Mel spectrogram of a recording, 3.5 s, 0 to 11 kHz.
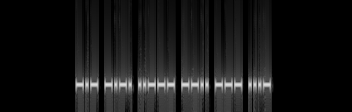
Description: Morse code, heard as a keyed tone, about 52 wpm, 700 Hz. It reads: KC2ZOV
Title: USA Call Signs - 6 Characters - Repeated 2x - 50wpm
